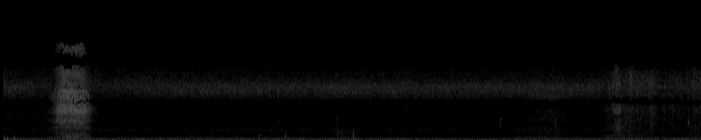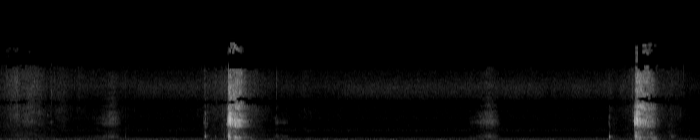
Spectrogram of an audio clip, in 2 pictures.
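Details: Two loud, harsh, desperate, barking sneezes after a quiet stretch with faint breaths and room hum, followed by a blessing; sneezing.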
